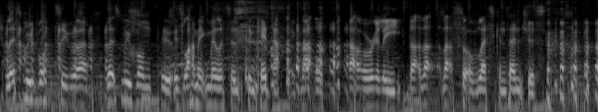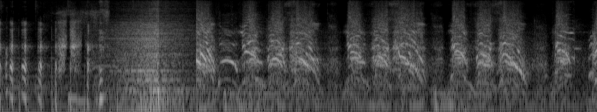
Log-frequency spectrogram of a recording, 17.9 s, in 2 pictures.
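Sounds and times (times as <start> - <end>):
laughter: 0.0 - 5.8, 8.0 - 10.6
speech: 0.0 - 11.4
large crowd chanting at a protest rally: 11.9 - 17.8.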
